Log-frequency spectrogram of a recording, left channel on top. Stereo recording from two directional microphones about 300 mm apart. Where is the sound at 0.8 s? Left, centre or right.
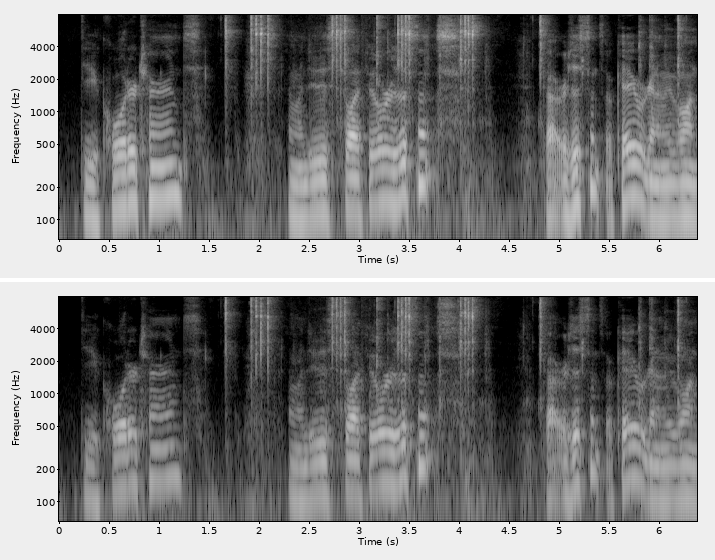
Left.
